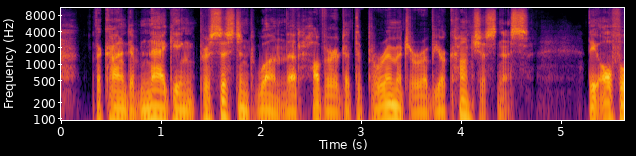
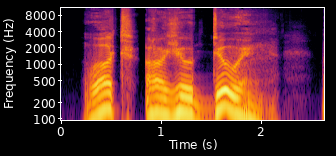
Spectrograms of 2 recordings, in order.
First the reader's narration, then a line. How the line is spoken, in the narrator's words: the Stormfather demanded, his voice like thunderheads crashing against one another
